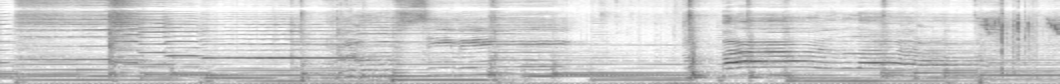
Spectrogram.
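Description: A keyboard, guitar and fiddle playing a song together: sustained low chords under held and sliding fiddle notes.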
